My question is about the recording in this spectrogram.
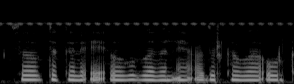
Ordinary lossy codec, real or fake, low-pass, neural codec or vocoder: none; real; 7.2 kHz; none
